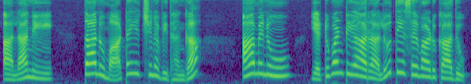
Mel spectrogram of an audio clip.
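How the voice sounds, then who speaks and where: A woman's voice: sits high, very animated, takes it slowly, dry recording, clean studio sound. A woman narrating a scripted fairy tale as a storyteller.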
